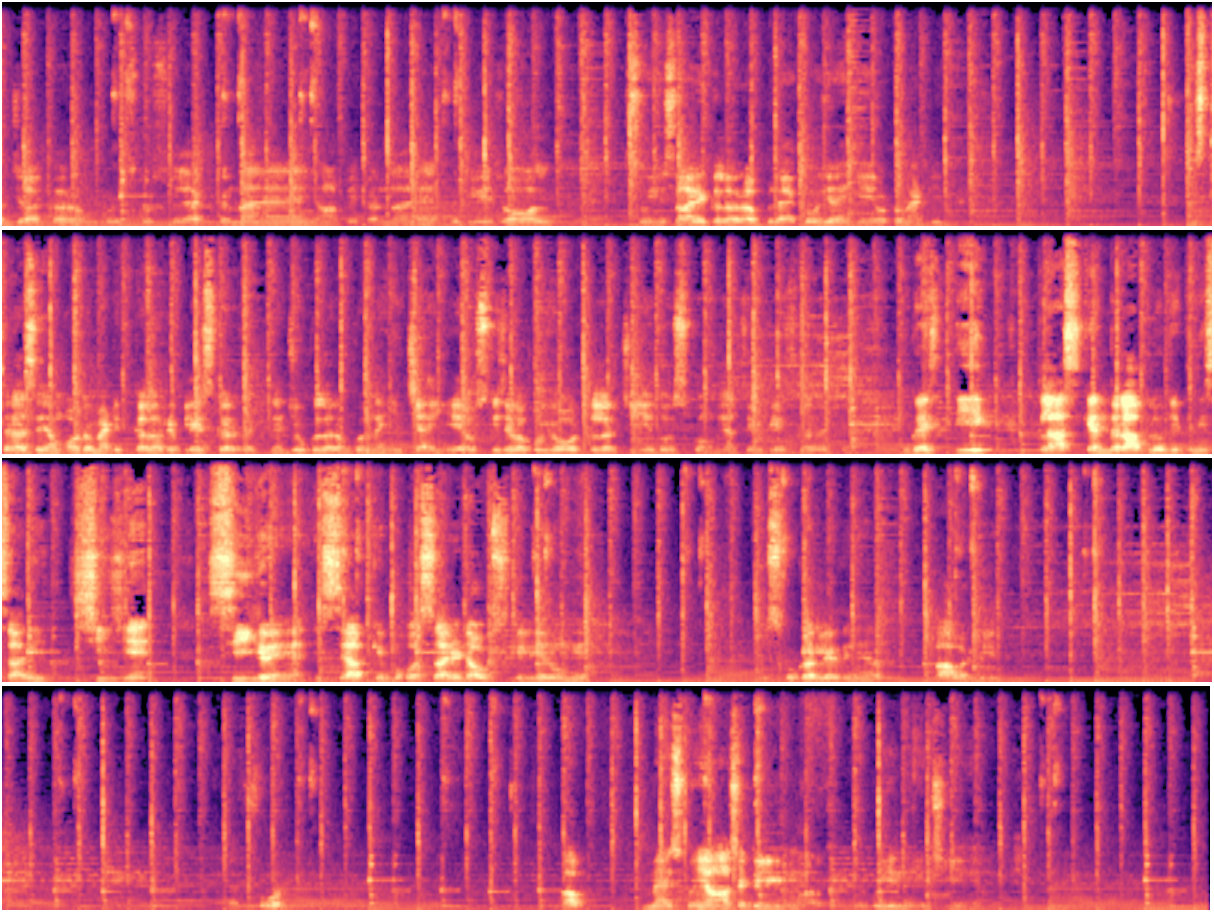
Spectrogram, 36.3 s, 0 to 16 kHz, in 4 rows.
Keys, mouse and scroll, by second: 25.2 right click, 28.6 F4, 29.9 F2, 30.9 Escape, 32.4 alt+click, 33.9 Delete.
